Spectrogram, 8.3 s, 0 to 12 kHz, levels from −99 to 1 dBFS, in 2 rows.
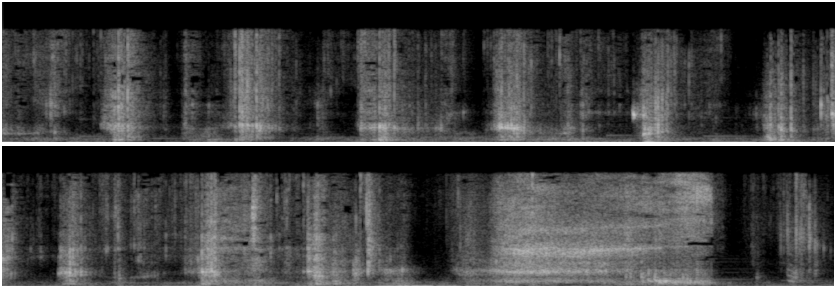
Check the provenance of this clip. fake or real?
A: real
